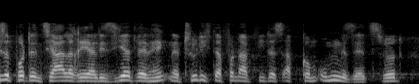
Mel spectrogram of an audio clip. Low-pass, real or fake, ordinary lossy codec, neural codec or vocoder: 7.2 kHz; real; Opus, 32 kbps; none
